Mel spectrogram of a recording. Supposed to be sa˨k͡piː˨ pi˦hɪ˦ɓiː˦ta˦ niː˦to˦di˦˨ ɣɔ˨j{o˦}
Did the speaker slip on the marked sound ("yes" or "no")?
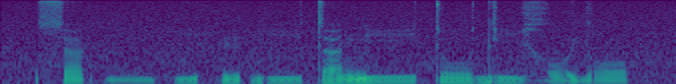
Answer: yes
